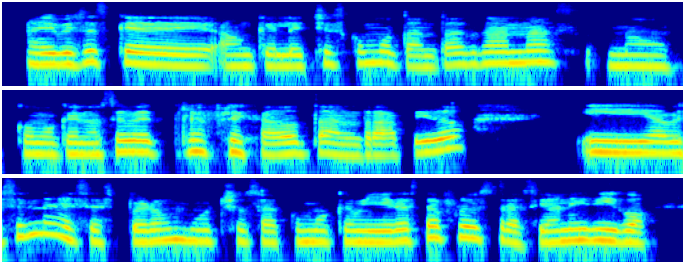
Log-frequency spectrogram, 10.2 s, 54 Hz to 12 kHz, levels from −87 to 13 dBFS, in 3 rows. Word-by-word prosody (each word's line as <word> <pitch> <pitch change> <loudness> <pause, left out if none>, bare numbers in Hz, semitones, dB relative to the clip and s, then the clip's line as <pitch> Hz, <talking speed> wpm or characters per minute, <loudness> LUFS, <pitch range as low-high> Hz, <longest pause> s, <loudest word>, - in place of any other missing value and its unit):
hay 225 0 +4
veces 235 +3 +2
que, 215 -6 +2
aunque 200 0 -4
le 200 - 0
eches 225 +1 -7
como 245 0 -3
tantas 205 +3 -4
ganas, 245 +1 -1
no, 200 -2 -4
como 205 -1 -1
que 205 +1 -1
no 200 0 -1
se 235 +4 +1
ve 230 -3 +3
reflejado 210 -3 0
tan 200 -3 -2
rápido 215 +10 +2 0.5
y 225 -1 +4
a 215 - +2
veces 215 +8 -1
me 335 -1 -1
desespero 210 -2 -1
mucho, 215 -2 -2
o - - -6
sea, 200 -1 -4
como 205 0 -3
que 205 - -4
me 205 0 +2
llega 200 +1 +3
esta 240 +5 +1
frustración 220 - 0
y 225 - +4
digo: 205 -4 +3
215 Hz, 200 wpm, -25 LUFS, 200-235 Hz, 0.5 s, hay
